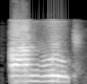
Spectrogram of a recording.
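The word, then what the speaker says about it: en route: and ro ute it's the french word is pronounced on route on route book or get it off the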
